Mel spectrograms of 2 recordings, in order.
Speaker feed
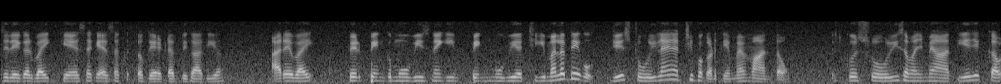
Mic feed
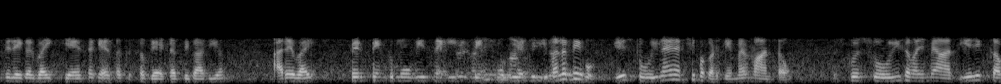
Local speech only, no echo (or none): एक्ट्रेस है ना ये तो गाने भी नहीं करती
